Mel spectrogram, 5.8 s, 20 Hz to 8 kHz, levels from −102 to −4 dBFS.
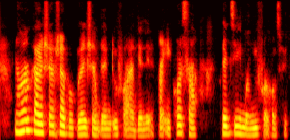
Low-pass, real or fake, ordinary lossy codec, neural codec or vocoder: none; fake; none; codec, 16 kHz, 1 kbps, FreqCodec, larger model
